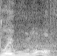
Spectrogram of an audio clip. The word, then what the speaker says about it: Lei Wulong: I like Lei Wulong.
